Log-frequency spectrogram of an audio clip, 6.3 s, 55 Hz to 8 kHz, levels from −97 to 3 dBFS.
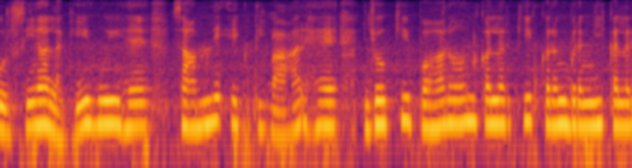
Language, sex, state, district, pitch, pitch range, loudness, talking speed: Hindi, female, Haryana, Rohtak, 195 Hz, 185-205 Hz, -16 LUFS, 160 wpm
